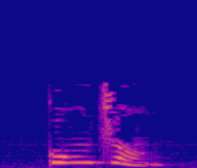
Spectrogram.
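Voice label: "公证", Mandarin Chinese; hsk; chinese-flashcards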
